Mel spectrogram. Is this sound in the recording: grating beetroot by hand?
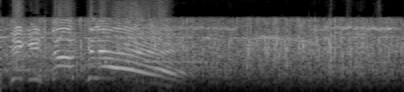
no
